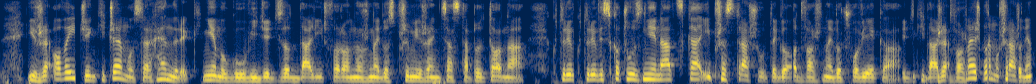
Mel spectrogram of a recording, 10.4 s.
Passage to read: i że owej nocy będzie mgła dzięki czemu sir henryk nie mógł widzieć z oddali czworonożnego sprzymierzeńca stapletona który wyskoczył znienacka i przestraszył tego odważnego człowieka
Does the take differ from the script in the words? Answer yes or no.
yes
